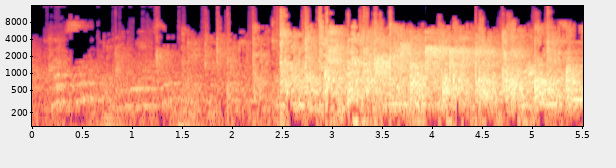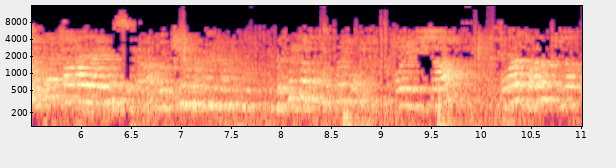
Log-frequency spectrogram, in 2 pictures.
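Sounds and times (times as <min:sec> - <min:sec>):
students clapping: 0:01.3 - 0:05.7.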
